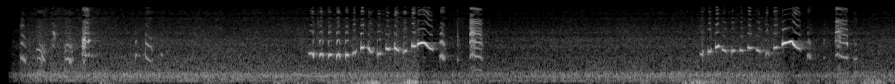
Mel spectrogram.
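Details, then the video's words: Cockatiel chirping: two bursts of rapid, warbling chirps rising in pitch, separated by a few seconds, over a steady low background hum. "cockatiel chirping"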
